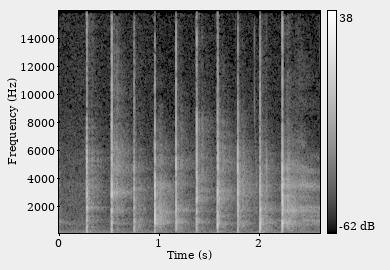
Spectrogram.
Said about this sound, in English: Now, I'm clapping and I'm smiling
